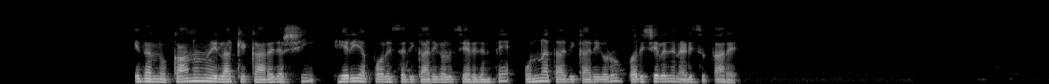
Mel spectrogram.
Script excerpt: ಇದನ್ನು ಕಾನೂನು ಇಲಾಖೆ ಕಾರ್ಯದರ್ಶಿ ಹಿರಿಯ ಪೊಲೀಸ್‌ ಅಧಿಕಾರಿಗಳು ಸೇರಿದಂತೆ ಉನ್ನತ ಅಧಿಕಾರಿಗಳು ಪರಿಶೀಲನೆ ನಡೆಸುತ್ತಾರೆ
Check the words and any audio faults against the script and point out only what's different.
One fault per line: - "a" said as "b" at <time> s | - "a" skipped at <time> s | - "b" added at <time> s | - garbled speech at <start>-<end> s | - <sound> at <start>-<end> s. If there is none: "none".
none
